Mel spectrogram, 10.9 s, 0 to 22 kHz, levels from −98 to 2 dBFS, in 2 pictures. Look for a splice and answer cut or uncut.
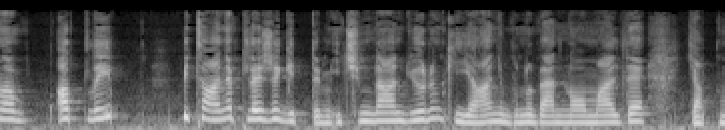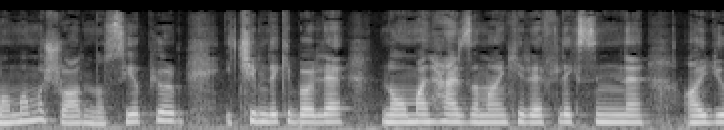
uncut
